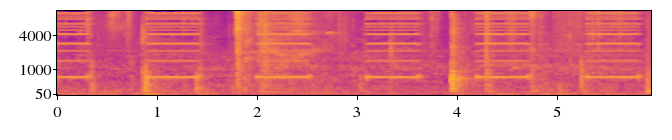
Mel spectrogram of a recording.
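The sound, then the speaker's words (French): A photocopier set up on a landing sounds its paper-jam alarm, beeping repeatedly in short steady electronic tones, evenly spaced, with mechanical clatter and clicks from the machine between them and no talking. “Oh, excuse-moi, j'ai un bourrage papier.”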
